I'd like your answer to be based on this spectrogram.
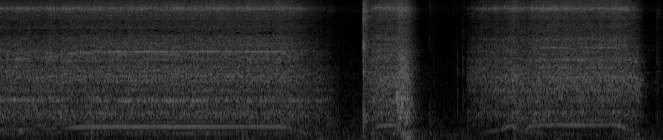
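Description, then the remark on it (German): An electric slot car motor whirs at a steady high pitch as the car is test-run on the track, cuts out briefly with a couple of clicks and rattles, then spins up again and runs on before stopping. “Also ich muss es testen mal erst.”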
